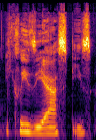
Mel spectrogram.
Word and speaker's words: Ecclesiastes: Then over here in Ecclesiastics, Ecclesiastes, I've heard it pronounced both ways.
